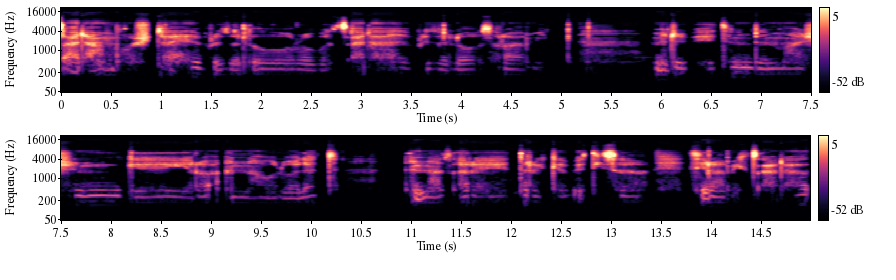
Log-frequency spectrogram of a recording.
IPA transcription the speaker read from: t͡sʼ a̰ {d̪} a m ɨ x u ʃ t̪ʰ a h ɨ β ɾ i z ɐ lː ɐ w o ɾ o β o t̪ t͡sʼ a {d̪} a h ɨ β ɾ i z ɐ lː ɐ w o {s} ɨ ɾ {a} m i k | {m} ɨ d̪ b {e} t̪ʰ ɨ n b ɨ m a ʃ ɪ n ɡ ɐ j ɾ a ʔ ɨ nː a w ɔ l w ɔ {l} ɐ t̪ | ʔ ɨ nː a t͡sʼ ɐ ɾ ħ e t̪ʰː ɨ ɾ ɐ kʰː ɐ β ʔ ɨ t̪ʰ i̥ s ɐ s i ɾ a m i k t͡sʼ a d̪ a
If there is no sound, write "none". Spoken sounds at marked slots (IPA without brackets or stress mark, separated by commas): d̪, d̪, s, a, m, e, l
